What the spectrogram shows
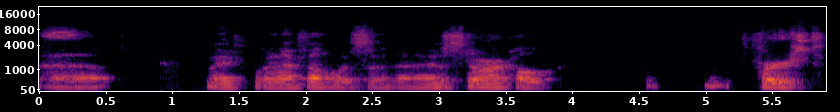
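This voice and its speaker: A man speaks at a very slow pace and medium pitch, his voice somewhat breathy. His intonation stays fairly even. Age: 80s+. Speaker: retired aeronautical engineer. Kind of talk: interview answer.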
